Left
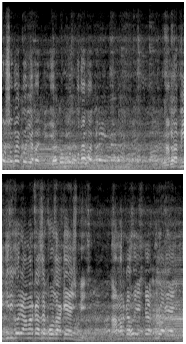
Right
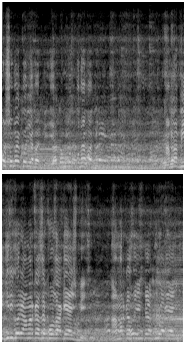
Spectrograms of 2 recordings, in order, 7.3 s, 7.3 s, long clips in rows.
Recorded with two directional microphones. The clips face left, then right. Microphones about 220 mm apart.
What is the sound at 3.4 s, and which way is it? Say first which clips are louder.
Speech: right 7 dB; 60° right (ahead or behind).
